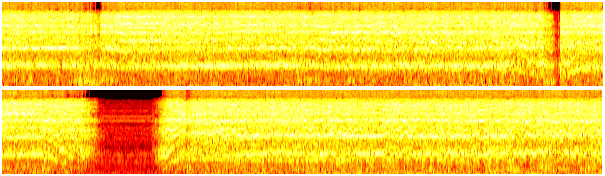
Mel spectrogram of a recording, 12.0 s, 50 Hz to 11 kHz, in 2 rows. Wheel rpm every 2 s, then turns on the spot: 230, 220, 170, 100, 170, 190.
none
